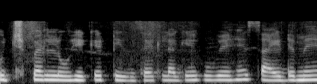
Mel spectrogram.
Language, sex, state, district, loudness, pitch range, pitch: Hindi, female, Punjab, Kapurthala, -15 LUFS, 195-205 Hz, 200 Hz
